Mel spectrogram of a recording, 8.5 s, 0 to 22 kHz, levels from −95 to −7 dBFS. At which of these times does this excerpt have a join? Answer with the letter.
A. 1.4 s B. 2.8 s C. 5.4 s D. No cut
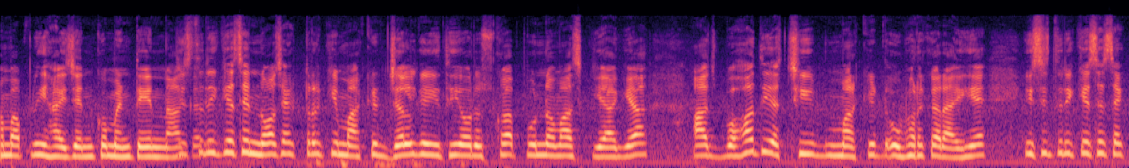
A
